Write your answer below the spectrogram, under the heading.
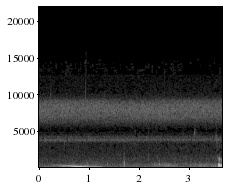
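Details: A big male tiger in Tadoba, seen on safari swimming across a dam while calling for a mate, gives a deep, rumbling roar that slides downward, with a steady insect hum behind it.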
